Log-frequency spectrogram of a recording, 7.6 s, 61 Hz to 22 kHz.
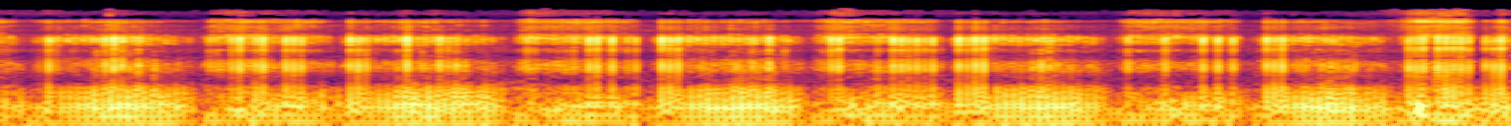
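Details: Purring of an 11-year-old male British Shorthair house cat, recorded close for soothing listening: low, buzzing rumble that swells and eases with each breath, roughly every second.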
